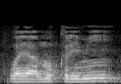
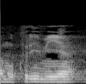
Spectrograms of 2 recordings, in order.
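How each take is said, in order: First: Slow "مكرمي" ending in ee; silent final ya. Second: "مكرمي" ending in -iya; voweled final ya. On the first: Teacher giving students another example, "مكرمي" with plain ee ending. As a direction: end "مكرمي" on a still long ee. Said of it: "إثبات الياء ساكنة". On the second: Teacher completing the example, "مكرمي" said mukrimiya. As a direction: open the last ya of "مكرمي" into short a. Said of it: "مفتوحة،". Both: Shown as a demonstration.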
